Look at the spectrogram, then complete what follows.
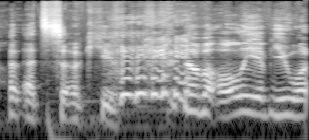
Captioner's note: laughs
